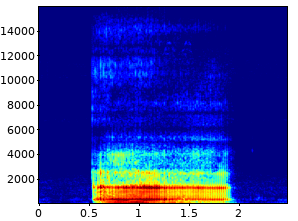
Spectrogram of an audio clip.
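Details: Dog snoring very loudly: one loud, buzzing, vibrating snore lasting about a second and a half in a quiet room.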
